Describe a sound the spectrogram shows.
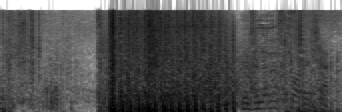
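A gun fires in a video game.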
